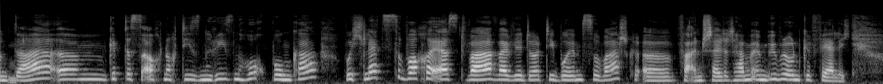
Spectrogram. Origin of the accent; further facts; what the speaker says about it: Rhineland, Germany; Weil ich komme ja eher aus dem Rheinland, da gibt es den Kölner Dom.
